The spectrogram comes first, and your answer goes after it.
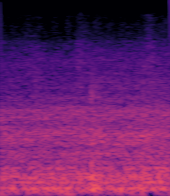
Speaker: at first startup in the morning so that's a fairly well it's just a medium sort of fan speed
